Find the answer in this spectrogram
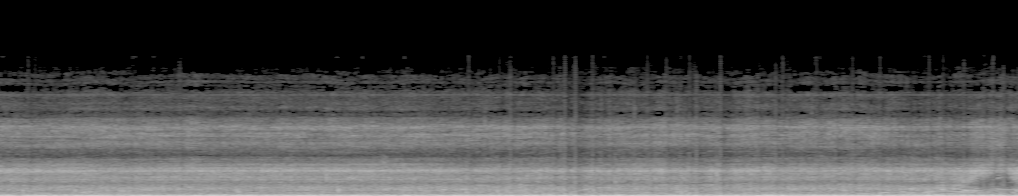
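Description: Outdoor ambience: a steady low rumble with a murmur of distant voices.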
